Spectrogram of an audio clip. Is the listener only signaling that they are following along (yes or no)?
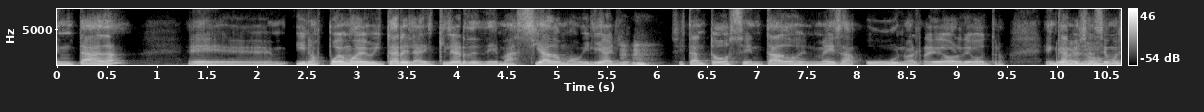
yes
